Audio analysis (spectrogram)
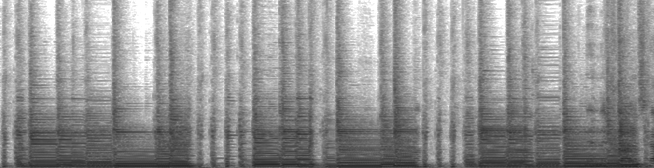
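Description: A distorted electric guitar plays a chugging power-chord riff, loud and close, with sharp muted strums between sustained chords and no other instruments.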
